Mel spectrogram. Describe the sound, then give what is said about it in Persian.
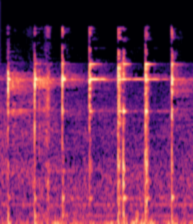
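A small hammer taps traditional tiles in a tile workshop at the Great Mosque of Herat, making sharp, bright strikes at an even, regular rhythm. “در کارگاه کاشی‌سازی در مسجد جامع بزرگ هرات با چکش کوچک بر کاشی سنتی بارامی میکوبد.”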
